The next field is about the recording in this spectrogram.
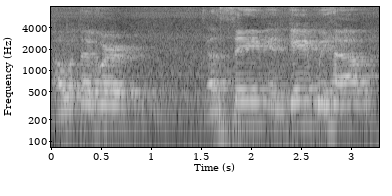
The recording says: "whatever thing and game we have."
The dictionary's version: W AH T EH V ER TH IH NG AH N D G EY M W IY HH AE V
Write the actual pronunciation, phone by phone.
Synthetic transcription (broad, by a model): W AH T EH V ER S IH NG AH N G EY M W IY HH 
